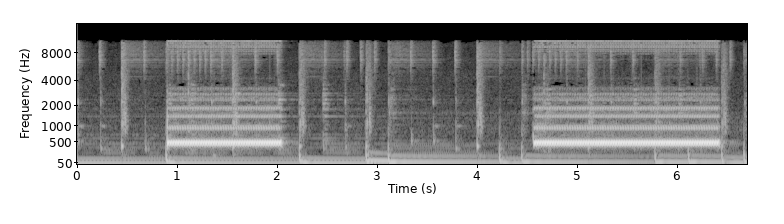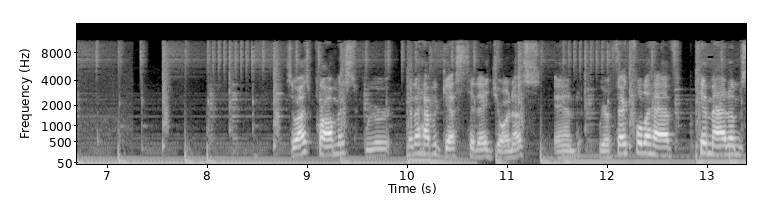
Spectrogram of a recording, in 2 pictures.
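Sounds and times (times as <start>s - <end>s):
short uneven phone dialing tones: 0.9s - 2.1s, 4.6s - 6.5s
speech: 8.9s - 13.3s.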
